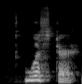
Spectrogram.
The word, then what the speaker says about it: Worcester: Well, and Leominster or Leominster is right outside of the big city in Central Massachusetts, which is pronounced Worcester. – Worcester, which would have pronounced over here.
